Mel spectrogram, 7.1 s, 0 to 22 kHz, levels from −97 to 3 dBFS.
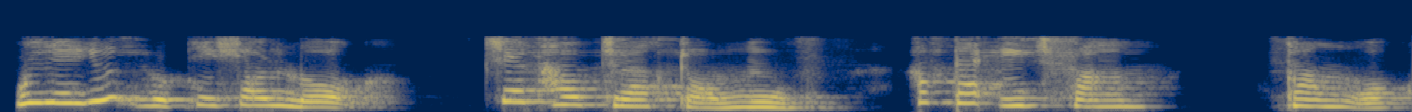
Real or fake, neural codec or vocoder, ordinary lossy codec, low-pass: fake; codec, 44.1 kHz, 3.4 kbps, Pupu-Codec; none; 5.4 kHz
